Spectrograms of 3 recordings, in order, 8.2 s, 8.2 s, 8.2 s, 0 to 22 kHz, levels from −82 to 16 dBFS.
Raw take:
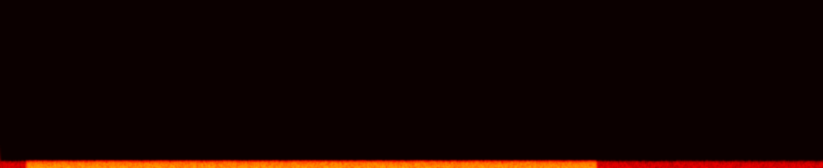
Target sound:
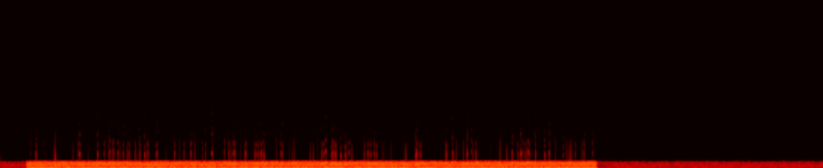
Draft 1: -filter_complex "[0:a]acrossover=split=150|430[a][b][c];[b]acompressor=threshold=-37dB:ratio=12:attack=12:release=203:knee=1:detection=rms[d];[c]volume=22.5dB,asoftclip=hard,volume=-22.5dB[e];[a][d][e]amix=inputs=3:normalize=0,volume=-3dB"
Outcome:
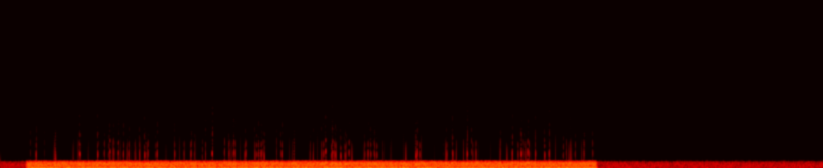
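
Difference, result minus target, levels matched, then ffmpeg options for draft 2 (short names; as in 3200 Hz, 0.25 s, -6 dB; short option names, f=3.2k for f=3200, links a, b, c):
compressor: peak gain reduction -6 dB
-filter_complex "[0:a]acrossover=split=150|430[a][b][c];[b]acompressor=threshold=-43.5dB:ratio=12:attack=12:release=203:knee=1:detection=rms[d];[c]volume=22.5dB,asoftclip=hard,volume=-22.5dB[e];[a][d][e]amix=inputs=3:normalize=0,volume=-3dB"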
